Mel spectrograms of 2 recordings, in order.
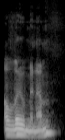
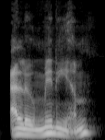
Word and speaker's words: aluminium: And not aluminum, or as the Brits say, aluminium.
